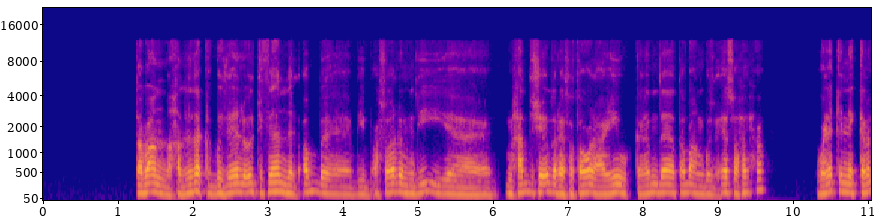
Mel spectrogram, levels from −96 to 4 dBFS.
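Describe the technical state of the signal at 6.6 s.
At 6.6 s the speech signal is intact, with no audible fault at that moment.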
